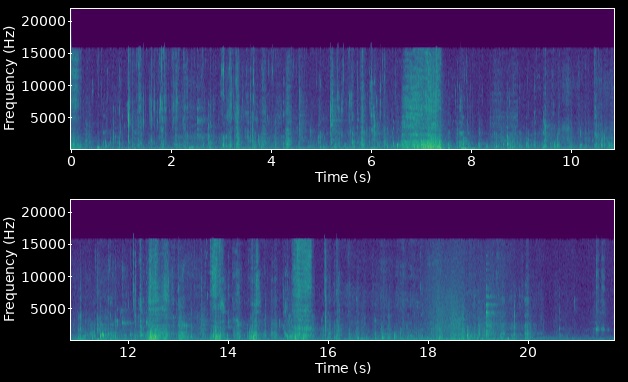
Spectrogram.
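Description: Chopsticks click against bowls.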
